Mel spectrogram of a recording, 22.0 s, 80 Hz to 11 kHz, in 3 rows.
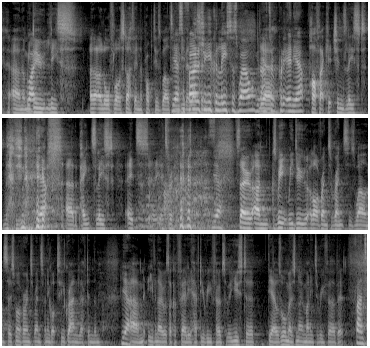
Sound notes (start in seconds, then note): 7.4 light laughter; 10.0 laughter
